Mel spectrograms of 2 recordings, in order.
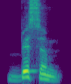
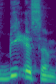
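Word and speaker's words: بسم: the ism to pronounce bism for easier recitation. There's no in Arabic, there's no word in Arabic is bism. It is biism, not bism.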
